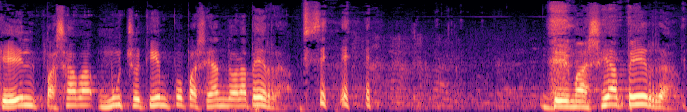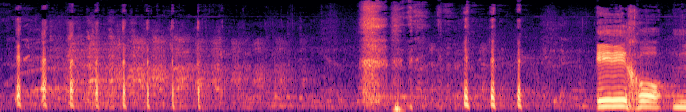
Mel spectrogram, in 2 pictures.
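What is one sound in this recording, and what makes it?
A woman laughs heartily close to a microphone.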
